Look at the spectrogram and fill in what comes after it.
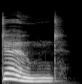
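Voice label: "domed", British English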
